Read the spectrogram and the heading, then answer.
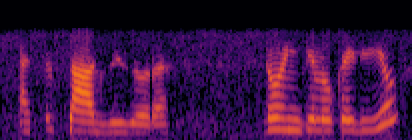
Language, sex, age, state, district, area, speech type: Kashmiri, female, 18-30, Jammu and Kashmir, Anantnag, rural, conversation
